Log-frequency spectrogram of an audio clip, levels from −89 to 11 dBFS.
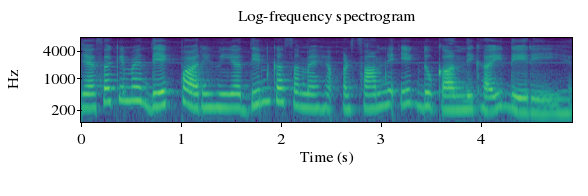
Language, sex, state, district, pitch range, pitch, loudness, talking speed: Hindi, female, Bihar, Katihar, 210-265 Hz, 230 Hz, -20 LUFS, 245 wpm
